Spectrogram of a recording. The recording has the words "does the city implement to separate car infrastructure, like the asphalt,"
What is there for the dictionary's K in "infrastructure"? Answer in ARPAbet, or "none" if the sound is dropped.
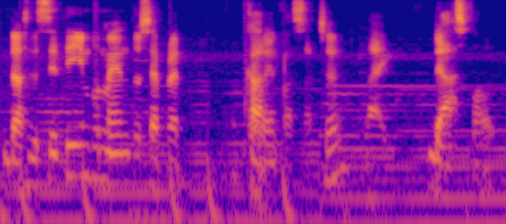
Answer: none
